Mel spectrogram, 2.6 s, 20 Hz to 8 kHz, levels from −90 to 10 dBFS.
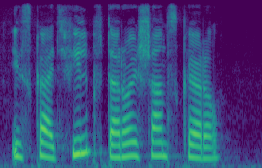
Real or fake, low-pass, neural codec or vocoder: fake; 7.2 kHz; codec, 16 kHz, 16 kbps, FunCodec, trained on Chinese and English, 50 frames a second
